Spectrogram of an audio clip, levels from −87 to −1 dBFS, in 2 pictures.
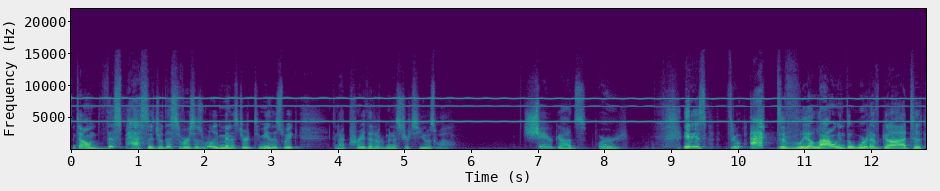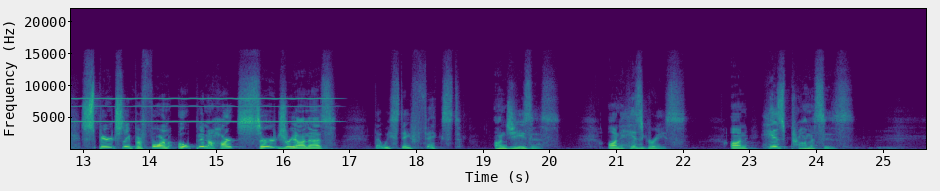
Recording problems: high-pitched whine; loud; until 17 s; 4.5 kHz, 8 dB below the speech

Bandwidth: 15.5 kHz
